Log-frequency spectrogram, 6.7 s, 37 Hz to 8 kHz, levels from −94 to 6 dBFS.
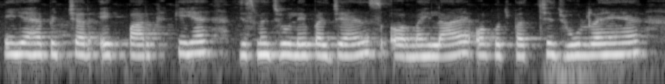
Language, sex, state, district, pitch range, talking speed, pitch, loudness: Hindi, female, Rajasthan, Churu, 235-260 Hz, 160 wpm, 245 Hz, -13 LUFS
